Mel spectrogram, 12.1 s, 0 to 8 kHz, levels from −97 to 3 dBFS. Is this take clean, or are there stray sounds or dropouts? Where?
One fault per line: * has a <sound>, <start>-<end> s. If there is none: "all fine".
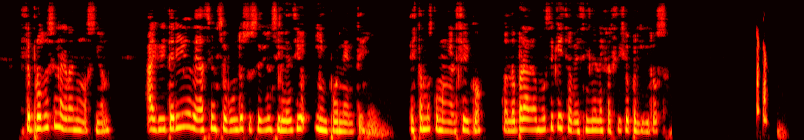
* has a chirp, 11.3-11.6 s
